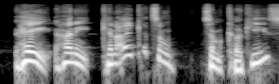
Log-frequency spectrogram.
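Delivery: courteous, nice voice. Retelling asking for cookies while paying for groceries: imitating own polite request. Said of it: "I just being polite, I go".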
